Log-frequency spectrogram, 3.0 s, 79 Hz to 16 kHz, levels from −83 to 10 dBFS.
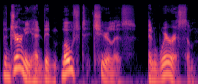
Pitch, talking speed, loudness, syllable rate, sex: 115 Hz, 160 wpm, -20 LUFS, 5.0 syllables/s, male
